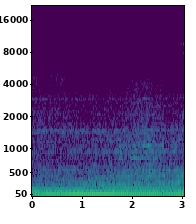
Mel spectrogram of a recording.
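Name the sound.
car driving past outside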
